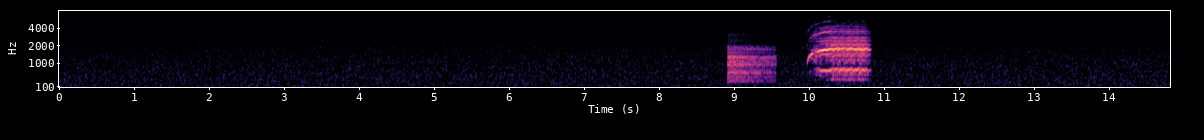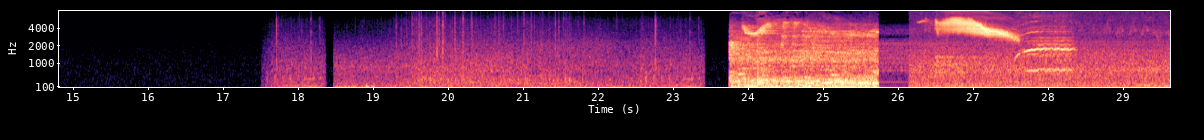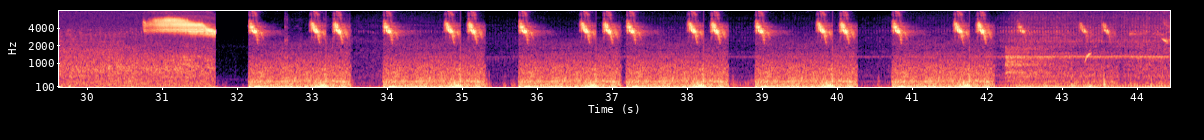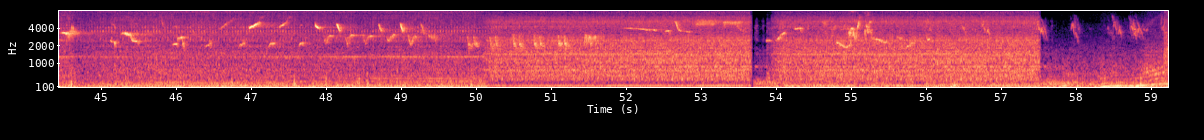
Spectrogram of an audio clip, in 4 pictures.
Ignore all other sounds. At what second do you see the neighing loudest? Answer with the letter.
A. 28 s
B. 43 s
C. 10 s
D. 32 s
A.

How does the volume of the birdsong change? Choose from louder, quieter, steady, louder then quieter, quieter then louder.
louder then quieter.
